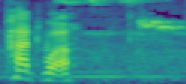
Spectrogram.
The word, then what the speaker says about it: Padua: I actually listened to Google Pronounce because I've been calling it wrong. So it's Padua.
